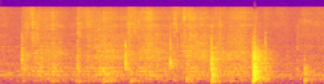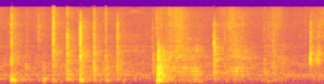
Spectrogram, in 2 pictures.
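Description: Silicone spatula folding batter in a glass mixing bowl: soft scraping and scattered clicks against the glass, with a few louder knocks, the loudest about two and a half and five seconds in.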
